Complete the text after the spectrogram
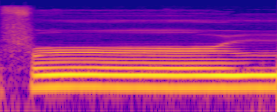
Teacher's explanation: I'm using the back of my tongue and soft palate to help shape that vowel.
